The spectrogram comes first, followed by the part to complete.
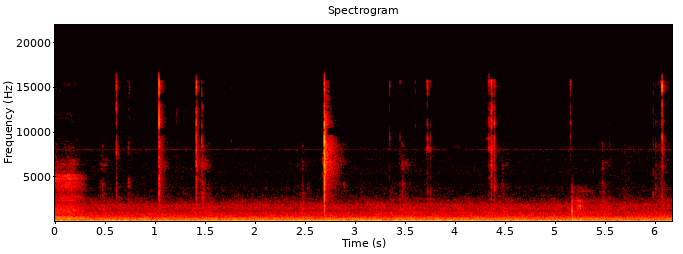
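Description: Small craft scissors snipping a tiny scrap: a few faint, sharp clicks spaced irregularly, the clearest a little before the middle.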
